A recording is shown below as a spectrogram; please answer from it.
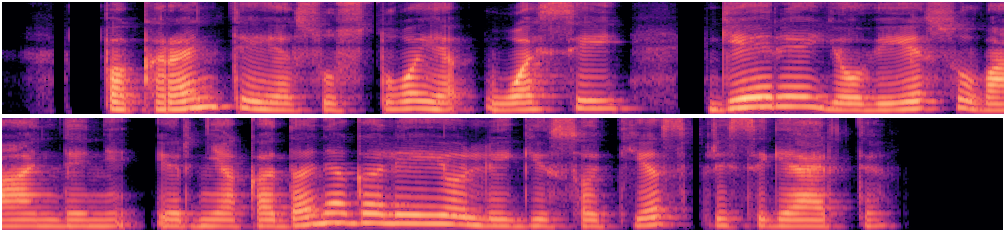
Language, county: Lithuanian, Vilnius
